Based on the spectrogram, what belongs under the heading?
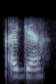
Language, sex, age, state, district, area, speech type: Odia, female, 30-45, Odisha, Bhadrak, rural, conversation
